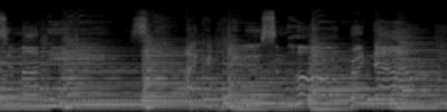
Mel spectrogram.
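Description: Live worship band playing a song: strummed acoustic guitar over keyboard.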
